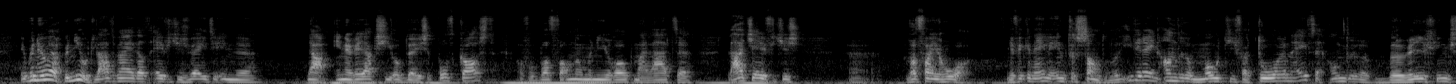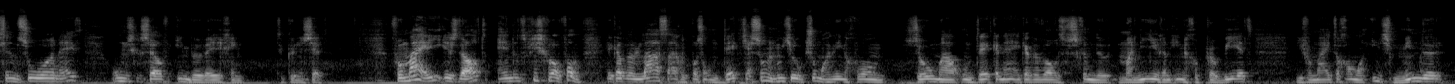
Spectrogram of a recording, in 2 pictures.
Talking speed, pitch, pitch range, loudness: 205 wpm, 115 Hz, 105-140 Hz, -30 LUFS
